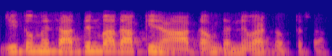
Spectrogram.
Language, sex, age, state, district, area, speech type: Hindi, male, 18-30, Madhya Pradesh, Gwalior, urban, conversation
